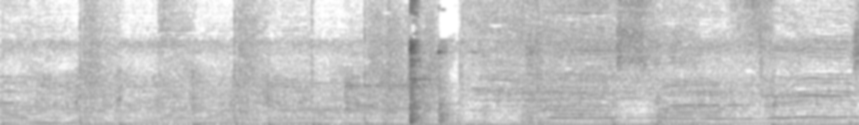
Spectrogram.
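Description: Background music plays throughout. A single sharp knock sounds about halfway through.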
